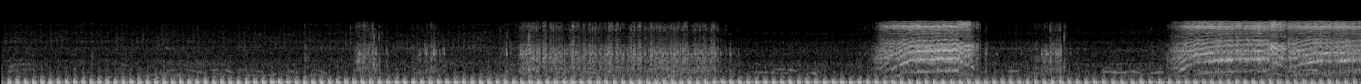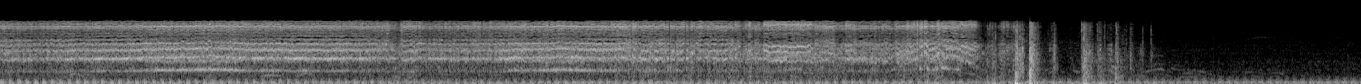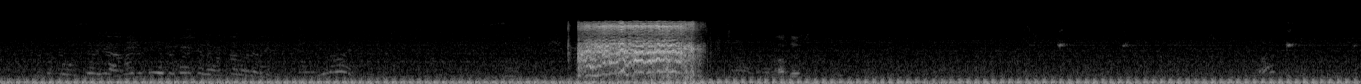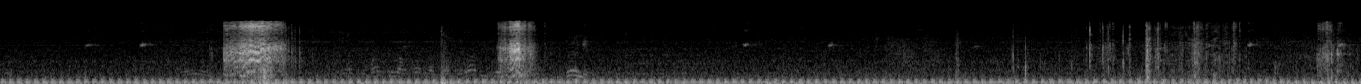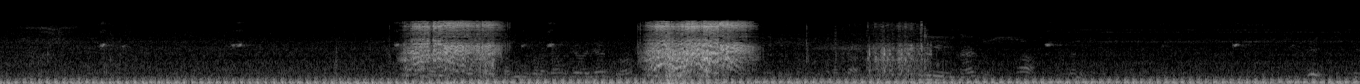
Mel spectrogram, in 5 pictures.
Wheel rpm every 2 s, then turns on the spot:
0, 0, 20, 20, 50, 20, 130, 160, 160, 160, 160, 130, 0, 0, 0, 0, 60, 20, 0, 0, 0, 30, 10, 10, 0, 0, 0, 0, 0, 20, 40, 10, 0, 0.
4-12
